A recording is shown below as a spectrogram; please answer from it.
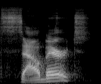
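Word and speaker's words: Saubert: correctly because you know I keep wanting to put an r in there it's just sabert ESS u b r t he is 31 years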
